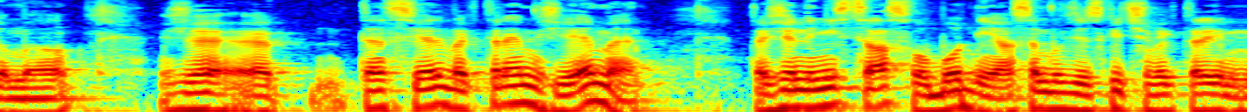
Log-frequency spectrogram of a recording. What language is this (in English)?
Czech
